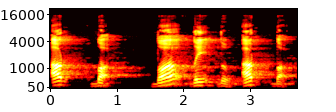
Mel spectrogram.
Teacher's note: Tuthirul arda, da-nya tebal tafkhim, du, keluar dari pinggir lidah bersama gigi geraham atas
